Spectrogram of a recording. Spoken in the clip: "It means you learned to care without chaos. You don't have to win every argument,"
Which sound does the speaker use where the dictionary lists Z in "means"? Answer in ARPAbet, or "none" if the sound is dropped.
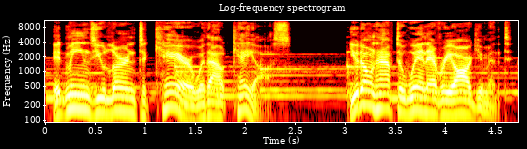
Z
